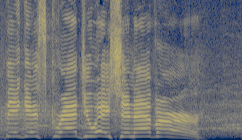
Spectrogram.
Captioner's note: cheers and applause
